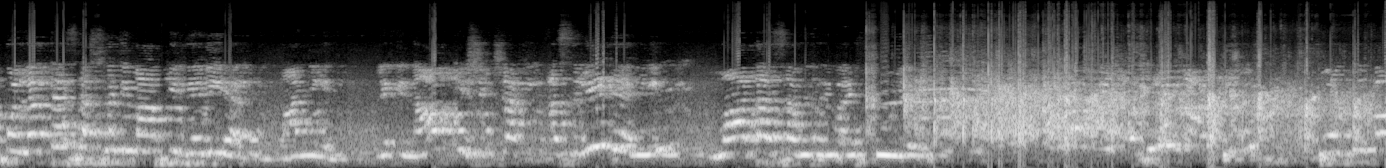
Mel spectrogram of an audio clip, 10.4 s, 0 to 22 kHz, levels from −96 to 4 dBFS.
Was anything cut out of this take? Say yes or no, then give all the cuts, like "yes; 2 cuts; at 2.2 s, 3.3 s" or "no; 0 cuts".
no; 0 cuts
